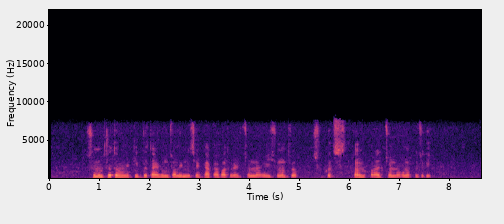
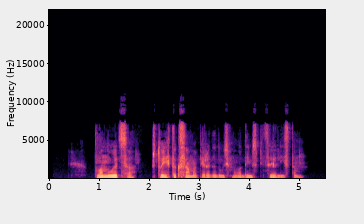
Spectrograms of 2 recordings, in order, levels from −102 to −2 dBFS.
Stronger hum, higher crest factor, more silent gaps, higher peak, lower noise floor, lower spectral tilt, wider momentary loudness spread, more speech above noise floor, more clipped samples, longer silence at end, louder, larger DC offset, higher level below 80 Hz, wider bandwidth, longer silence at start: neither; about the same, 20 dB vs 20 dB; neither; second, -18 dBFS vs -4 dBFS; first, -67 dBFS vs -59 dBFS; about the same, -5.5 dB/octave vs -6 dB/octave; second, 11 LU vs 17 LU; second, 31 dB vs 36 dB; neither; first, 1 s vs 0.45 s; second, -37 LUFS vs -23 LUFS; neither; second, -70 dBFS vs -62 dBFS; second, 7.6 kHz vs 9 kHz; second, 0.75 s vs 0.95 s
